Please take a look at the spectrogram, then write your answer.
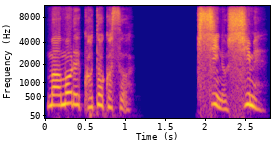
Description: voices / heroes / jp
Glenwys-Vox_Victory_jp.wav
